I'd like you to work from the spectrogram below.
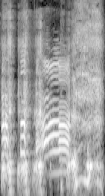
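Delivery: high, howling burst of laughter; shrieking laugh. Real, not acted. Guest howls with laughter at the host's chip ad joke. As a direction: crack up hard, almost crying.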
